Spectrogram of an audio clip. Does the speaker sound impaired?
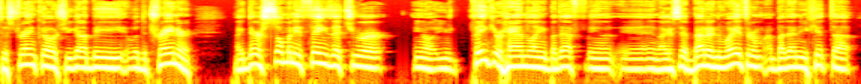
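No.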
